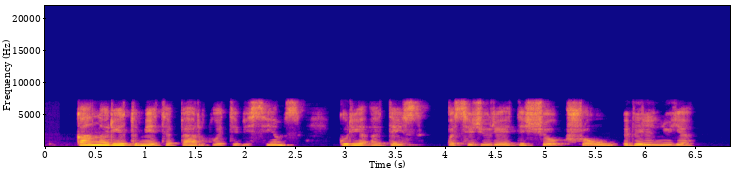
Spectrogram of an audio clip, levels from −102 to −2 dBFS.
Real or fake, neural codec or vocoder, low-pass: real; none; 7.2 kHz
